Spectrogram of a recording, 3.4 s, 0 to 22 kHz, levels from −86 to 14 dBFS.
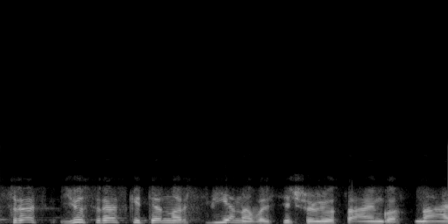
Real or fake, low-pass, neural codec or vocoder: real; 7.2 kHz; none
